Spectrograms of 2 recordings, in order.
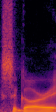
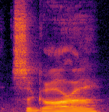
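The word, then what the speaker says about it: Sagara: just covered with the cigara that's not a c like cigar that that's actually s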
